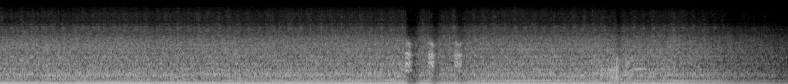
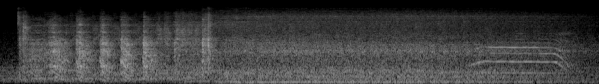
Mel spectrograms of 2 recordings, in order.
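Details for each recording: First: 1978 Datsun 280Z, sat about 20 years, running after a battery charge: a steady, even low idle with a regular beat and no knocks or misses. Sounds normal, though the owner suspects many vacuum leaks. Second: 1978 Datsun 280Z, sat about 20 years, after two days fixing a burnt-out fuel pump, a sulfated battery (10.8 V) and gummed injectors: cranking pulses, then a low, slightly uneven idle. Rough running, cause not confirmed.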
